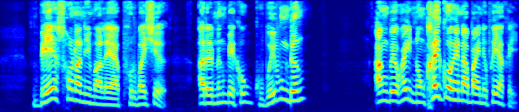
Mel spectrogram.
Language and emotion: Bodo, angry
